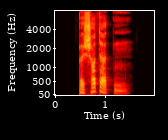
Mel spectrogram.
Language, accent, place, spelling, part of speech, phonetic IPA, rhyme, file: German, Germany, Berlin, beschotterten, adjective / verb, [bəˈʃɔtɐtn̩], -ɔtɐtn̩, De-beschotterten.ogg
- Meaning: inflection of beschottern: 1. first/third-person plural preterite 2. first/third-person plural subjunctive II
